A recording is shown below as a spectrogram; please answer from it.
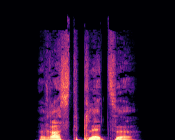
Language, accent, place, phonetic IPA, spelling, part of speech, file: German, Germany, Berlin, [ˈʁastˌplɛt͡sə], Rastplätze, noun, De-Rastplätze.ogg
- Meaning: nominative/accusative/genitive plural of Rastplatz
